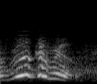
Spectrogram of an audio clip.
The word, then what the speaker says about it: rougarou: and found there was one about a rougarou. This is a Michif pronunciation of the French phrase loup-garou, werewolf or goblin.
